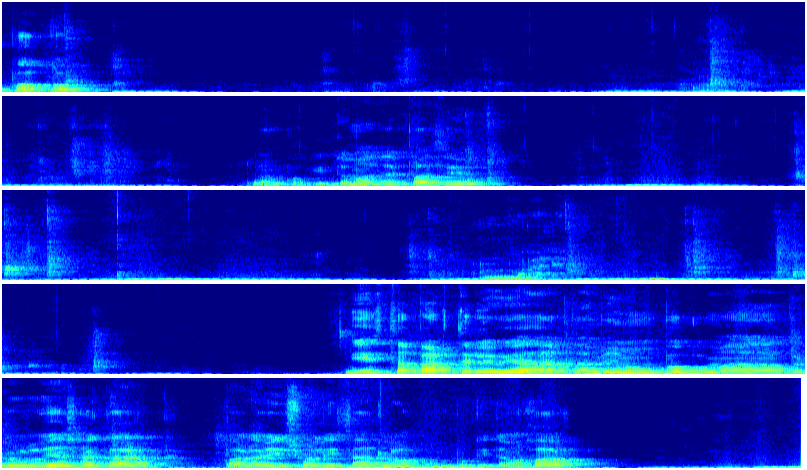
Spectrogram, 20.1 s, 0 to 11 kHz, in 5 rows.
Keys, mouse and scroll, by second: 0.3 shift+click, 1.7 alt+right click, 2.2 alt+shift+right click, 2.6 alt+shift+right click, 4.4 g, 5.6 click, 6.4 3, 6.6 right click, 7.0 ctrl+right click, 7.2 ctrl+right click, 7.9 ctrl+right click, 8.1 x, 9.0-12.3 middle drag, 10.0 a, 11.9 2, 12.3 alt+right click, 12.9-17.9 middle drag, 16.0 \, 17.2 alt+q, 17.9-20.0 drag.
